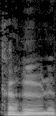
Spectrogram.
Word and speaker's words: Colquhoun: And just because it's pronounced Cahoon, it's not spelled that way. It's C-O-L-Q-U-H-O-U-N. And again, for years, I pronounced it as Colquhoun, and it's actually Cahoon. And John Cahoon has a book called On Repentance, True and False Repentance is the name of the book.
